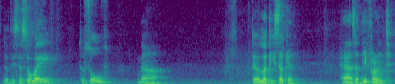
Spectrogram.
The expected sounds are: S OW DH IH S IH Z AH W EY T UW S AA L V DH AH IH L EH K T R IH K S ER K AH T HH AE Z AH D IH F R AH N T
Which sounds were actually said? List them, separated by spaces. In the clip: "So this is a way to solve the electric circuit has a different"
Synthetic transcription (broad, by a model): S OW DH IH S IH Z AH W EY T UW S AA L V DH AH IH L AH T IH S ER K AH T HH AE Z AH D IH F R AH N T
